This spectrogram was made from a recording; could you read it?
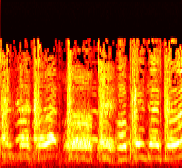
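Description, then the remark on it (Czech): A large crowd of refugees chants in unison, many raised voices shouting "Open the gate" over and over in a steady, insistent rhythm, loud and continuous throughout. “Kao i dan ranije, uzvikuju "Otvorite kapiju".”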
